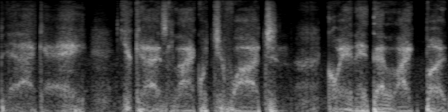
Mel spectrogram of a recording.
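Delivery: breathy, hushed, very quiet whisper. Speaker shows they can always whisper to the people watching: whispered. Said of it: "I can always whisper".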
